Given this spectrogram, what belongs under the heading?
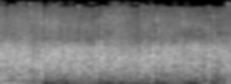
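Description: An audience applauds at a book launch ceremony, a steady dense wash of clapping hands, loud and continuous for the whole moment.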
